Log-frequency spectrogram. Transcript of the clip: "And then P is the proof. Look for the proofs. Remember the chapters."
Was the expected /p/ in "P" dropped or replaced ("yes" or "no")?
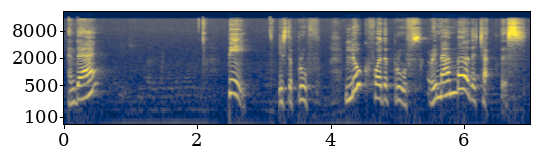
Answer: no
